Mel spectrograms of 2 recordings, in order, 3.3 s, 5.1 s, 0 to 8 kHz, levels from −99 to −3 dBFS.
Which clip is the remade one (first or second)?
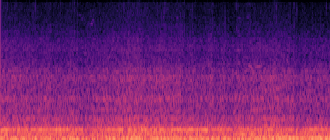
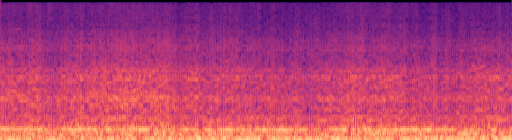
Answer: second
